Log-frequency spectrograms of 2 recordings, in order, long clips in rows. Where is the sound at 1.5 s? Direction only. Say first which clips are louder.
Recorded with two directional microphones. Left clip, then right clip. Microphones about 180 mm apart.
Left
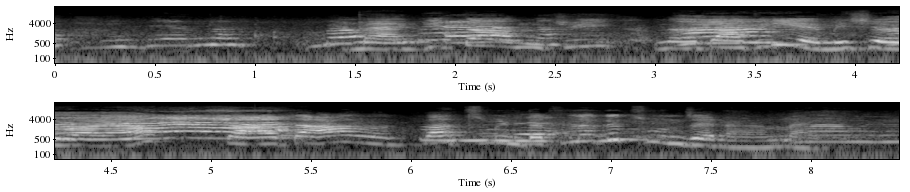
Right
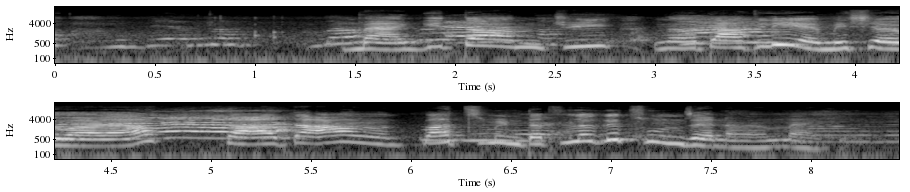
Right 2 dB; 60° right (ahead or behind).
